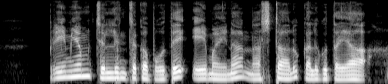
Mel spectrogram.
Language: Telugu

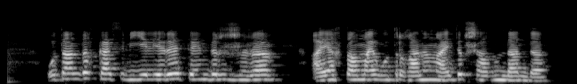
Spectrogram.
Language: Kazakh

